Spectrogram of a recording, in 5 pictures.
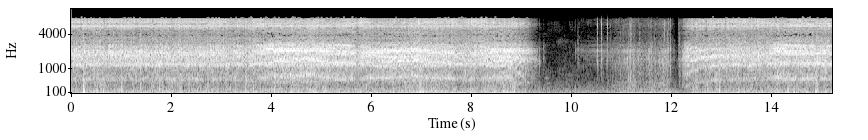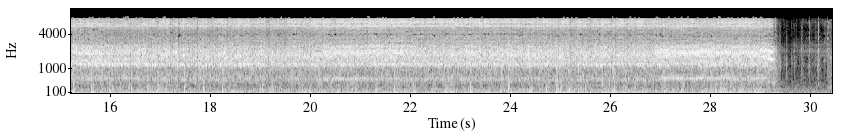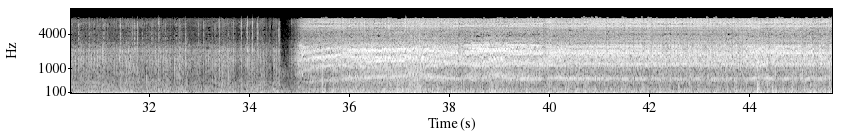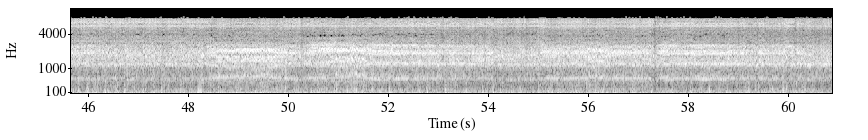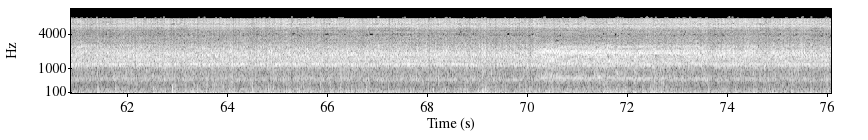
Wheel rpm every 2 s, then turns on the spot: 160, 160, 160, 170, 90, 20, 100, 160, 160, 160, 160, 160, 160, 160, 120, 20, 20, 60, 160, 170, 160, 160, 160, 160, 160, 160, 170, 160, 160, 160, 160, 160, 160, 160, 160, 160, 160, 160.
30-34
